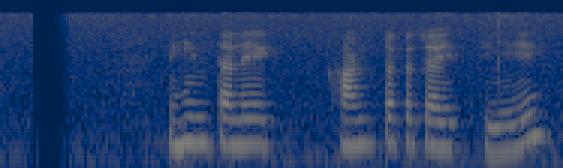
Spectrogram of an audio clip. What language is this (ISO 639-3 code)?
sin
